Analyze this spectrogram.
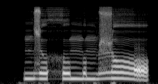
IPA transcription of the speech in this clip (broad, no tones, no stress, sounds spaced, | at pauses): n z ʊ h ʊ m ə m ɮ ɔ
